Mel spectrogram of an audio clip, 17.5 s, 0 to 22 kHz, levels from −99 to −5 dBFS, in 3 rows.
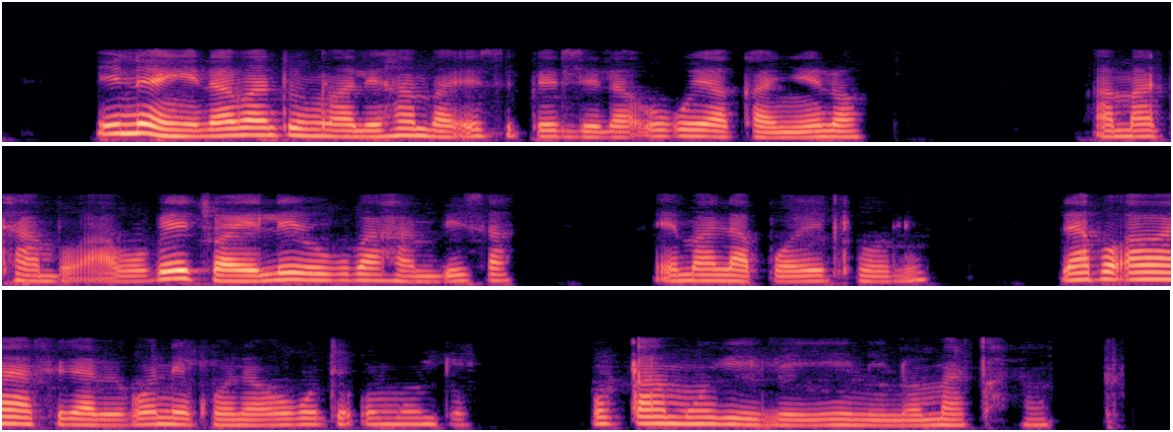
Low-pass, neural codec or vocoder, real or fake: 5.4 kHz; none; real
